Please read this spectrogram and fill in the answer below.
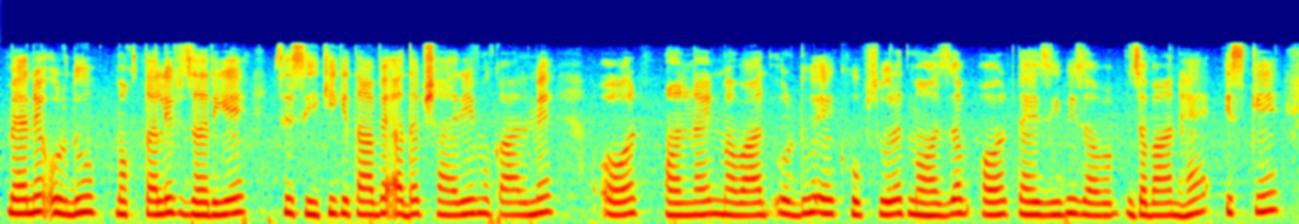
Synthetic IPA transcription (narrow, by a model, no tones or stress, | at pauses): mɛ̃ːneʔʊɾd̪umʊxt̪əlɪfzɐɾie | sesiːkʰikɪt̪aːbeʔɐd̪əbʃaːɪɾimʊkaːlme | ɔːɾ | ɔːnlaːɪnmɐʋaːd̪ʊɾd̪ueːkxuːbsuːɾət̪mʊɦəzːəbɔːɾt̪ɛɦziːbizɐbaːnɦɛɪske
